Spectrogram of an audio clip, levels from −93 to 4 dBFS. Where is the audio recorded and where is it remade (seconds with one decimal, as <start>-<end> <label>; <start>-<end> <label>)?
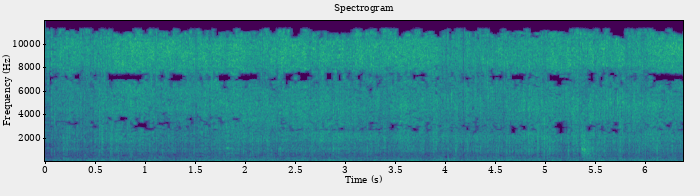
0.0-3.8 remade; 3.8-5.2 recorded; 5.2-6.4 remade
